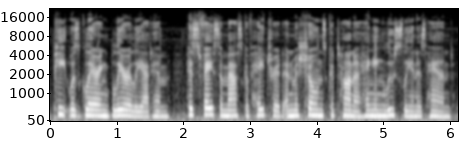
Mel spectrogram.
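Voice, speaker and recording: Female narrator for scripted fiction, medium-pitched, with light background ambience. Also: steady tone, normal speed, a little hiss or hum.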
